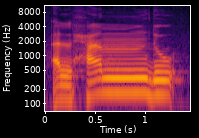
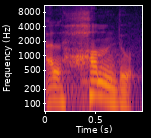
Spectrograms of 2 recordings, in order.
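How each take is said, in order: First: The h is a soft sound from the throat. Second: The h is a harsh, scraping kh sound.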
